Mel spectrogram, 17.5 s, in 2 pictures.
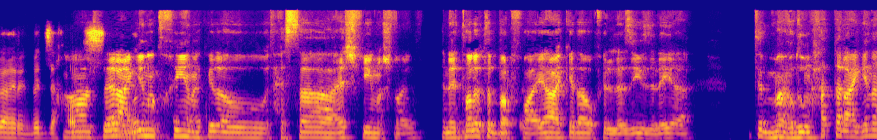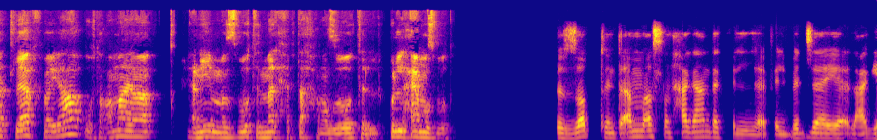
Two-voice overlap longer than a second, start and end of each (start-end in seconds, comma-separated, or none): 0.7-2.0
